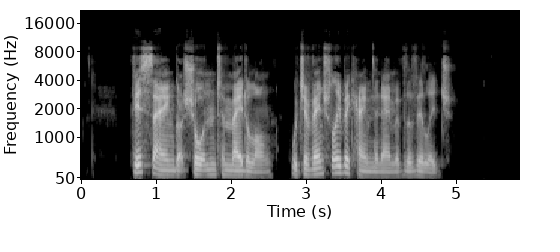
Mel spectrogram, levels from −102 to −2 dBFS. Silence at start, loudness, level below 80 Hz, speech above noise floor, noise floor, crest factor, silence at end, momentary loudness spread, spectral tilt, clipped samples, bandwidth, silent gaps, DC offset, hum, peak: 0.7 s; -27 LUFS; -74 dBFS; over 62 dB; under -90 dBFS; 24 dB; 0.95 s; 14 LU; -2 dB/octave; under 0.1%; 10.5 kHz; 2.70-2.75 s; under 0.1%; none; -6 dBFS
